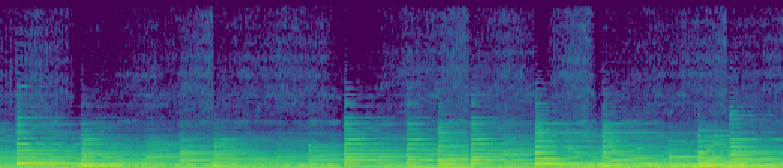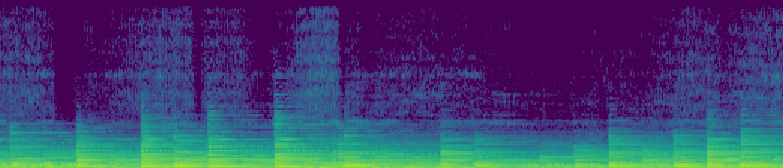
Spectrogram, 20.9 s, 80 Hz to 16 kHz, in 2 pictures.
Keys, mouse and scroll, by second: 0.3 scroll up 1, 1.1 g, 2.5 alt+middle click, 3.0 scroll up 3, 3.2 shift+middle drag, 3.5 scroll up 1, 3.7-4.2 shift+middle drag, 4.2 g, 5.1 scroll down 5, 5.3-6.7 middle drag, 6.7 r, 8.3-8.7 scroll down 1, 8.7-9.3 middle drag, 9.3 scroll down 2, 9.6-10.3 middle drag, 10.3 scroll down 1, 10.7-11.2 shift+middle drag, 11.2-11.7 scroll up 1, 11.7-13.6 shift+middle drag, 13.6-15.1 scroll up 1, 16.9 shift+a, 18.6 alt+middle click, 18.8 alt+middle click, 19.3 shift+middle drag, 19.6 s.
